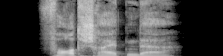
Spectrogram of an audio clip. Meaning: inflection of fortschreitend: 1. strong/mixed nominative masculine singular 2. strong genitive/dative feminine singular 3. strong genitive plural
- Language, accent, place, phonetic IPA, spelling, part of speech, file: German, Germany, Berlin, [ˈfɔʁtˌʃʁaɪ̯tn̩dɐ], fortschreitender, adjective, De-fortschreitender.ogg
